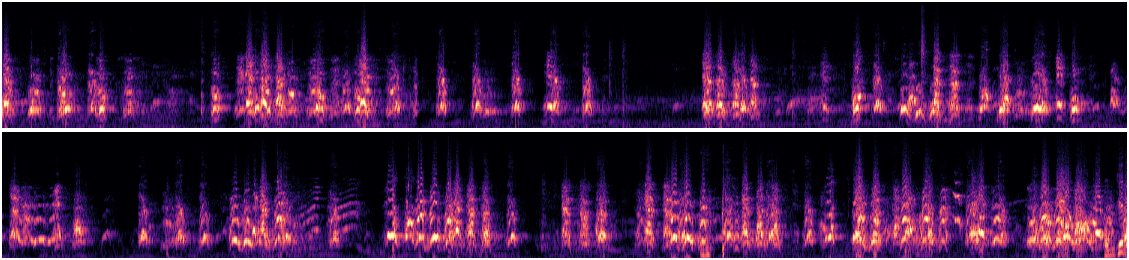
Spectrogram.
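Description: Many dogs barking and yipping over one another almost without a break, a pack eager to be fed as food is dished into bowls.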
